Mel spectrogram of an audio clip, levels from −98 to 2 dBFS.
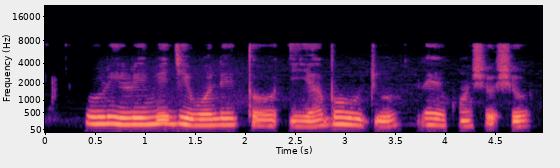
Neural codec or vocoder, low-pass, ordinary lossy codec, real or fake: none; 7.2 kHz; none; real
